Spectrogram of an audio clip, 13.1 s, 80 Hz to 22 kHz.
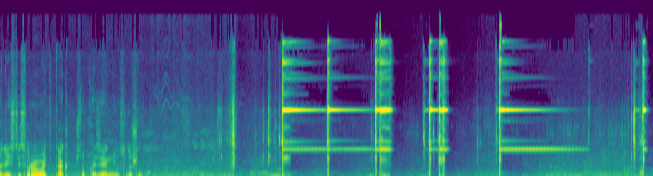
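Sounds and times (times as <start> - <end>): alarm bell ringing: 5.6 - 7.9, 8.6 - 9.0, 9.9 - 11.8, 12.7 - 13.0
metallic lock clicks and rattle: 8.5 - 9.0, 12.5 - 13.0.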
